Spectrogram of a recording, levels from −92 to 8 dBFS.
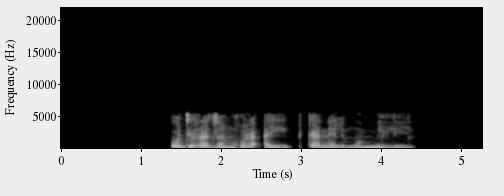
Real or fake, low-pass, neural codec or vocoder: real; 5.4 kHz; none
